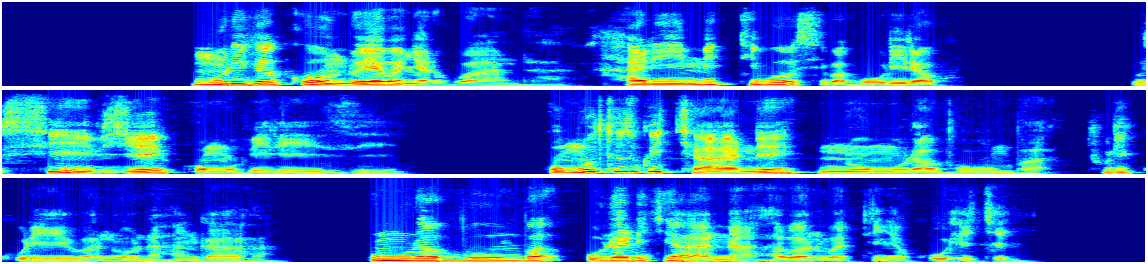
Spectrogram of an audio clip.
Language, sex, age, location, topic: Kinyarwanda, male, 50+, Kigali, health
